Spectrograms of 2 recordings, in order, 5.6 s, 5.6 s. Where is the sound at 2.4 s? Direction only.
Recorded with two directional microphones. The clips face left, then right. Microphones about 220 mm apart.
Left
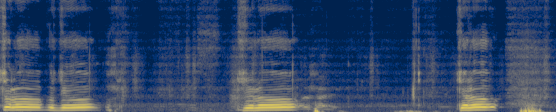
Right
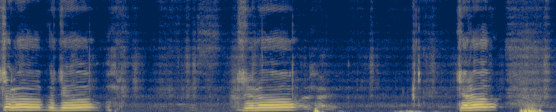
55° left (ahead or behind).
